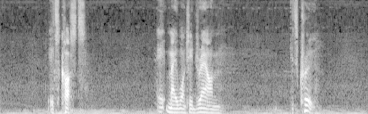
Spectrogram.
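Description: A middle-aged man speaks close by in short bursts, calmly.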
